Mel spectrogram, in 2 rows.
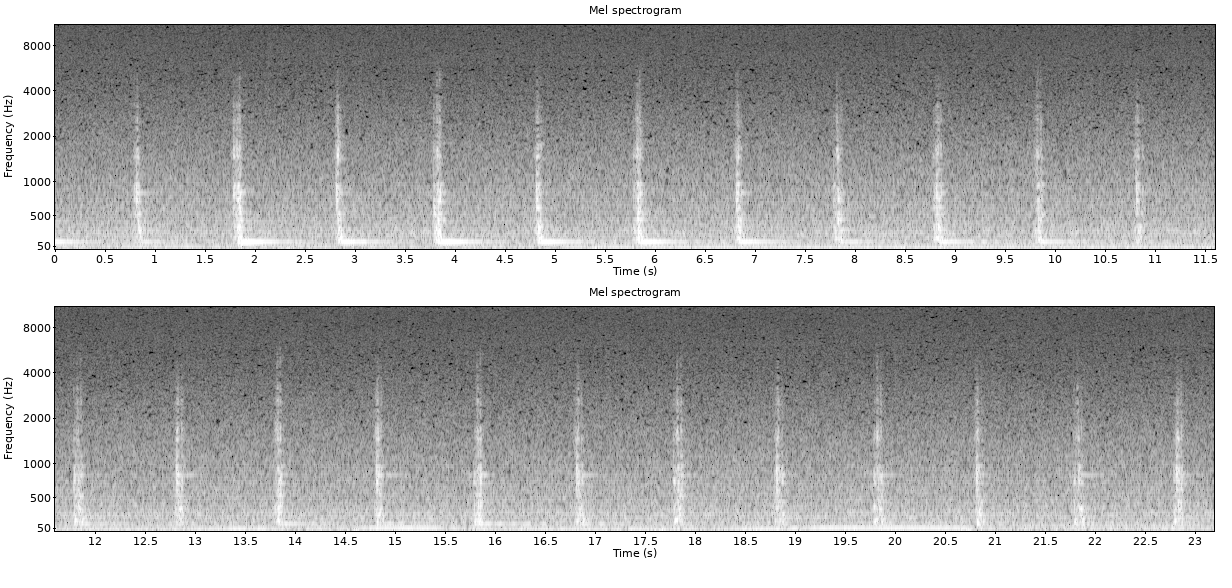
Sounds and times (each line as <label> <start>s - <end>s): analog office clock, front perspective, muted ticks 0.0s - 23.1s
